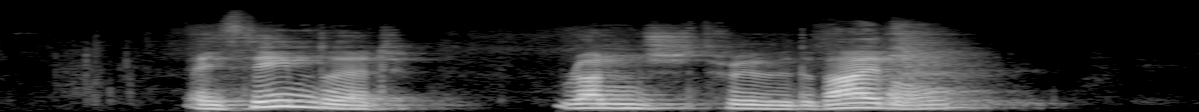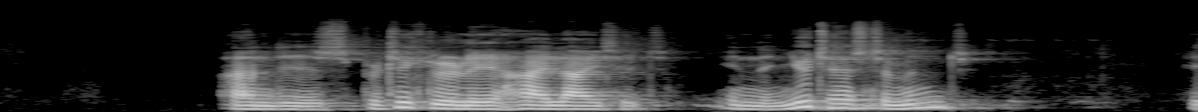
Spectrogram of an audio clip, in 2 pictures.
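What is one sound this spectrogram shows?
An elderly man speaks calmly into a microphone in an echoing room.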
